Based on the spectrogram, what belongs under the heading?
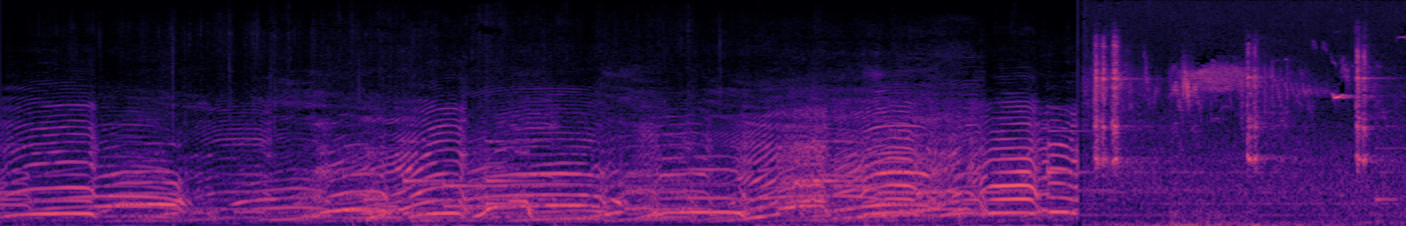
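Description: A herd of bison lowing, many overlapping drawn-out moo-like calls that rise and fall in pitch. About three-quarters of the way through the calls stop abruptly, and a few sharp taps follow.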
